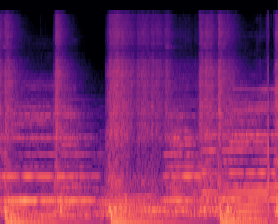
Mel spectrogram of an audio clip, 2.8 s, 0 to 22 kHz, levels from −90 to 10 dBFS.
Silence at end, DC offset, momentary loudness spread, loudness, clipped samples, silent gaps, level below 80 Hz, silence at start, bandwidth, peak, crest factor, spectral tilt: 0 s; under 0.1%; 5 LU; -20 LUFS; under 0.1%; none; -26 dBFS; 0 s; 17.5 kHz; -4 dBFS; 16 dB; -6 dB/octave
